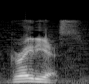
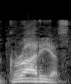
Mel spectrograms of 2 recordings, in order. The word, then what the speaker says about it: Gradius: lot in common with gradius or gradias depending on how you pronounce it also from Konami in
